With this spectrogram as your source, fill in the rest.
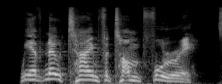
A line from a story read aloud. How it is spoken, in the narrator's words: said the secretary, breaking in savagely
